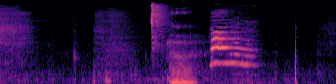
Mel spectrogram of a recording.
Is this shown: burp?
no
